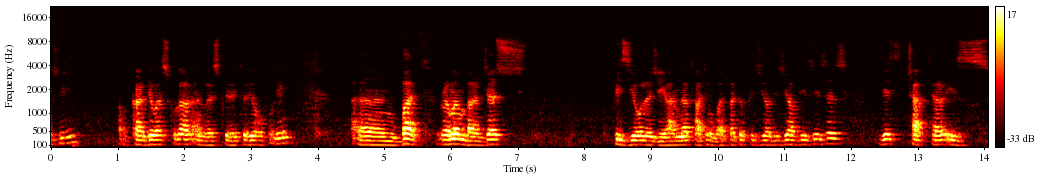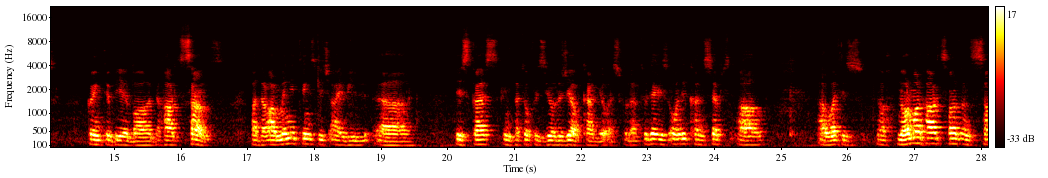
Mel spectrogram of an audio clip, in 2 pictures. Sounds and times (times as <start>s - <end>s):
Speech: 0.0s - 3.7s, 4.5s - 7.3s, 8.4s - 24.8s, 25.5s - 28.1s.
